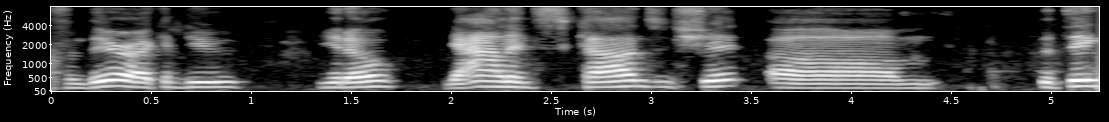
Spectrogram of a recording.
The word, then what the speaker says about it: New Orleans: So C, how do you pronounce it? New Orleans. Okay. Oh, okay. You get you enunciate. Yeah, I hear you. New Orleans. New Orleans. It is 2 words.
